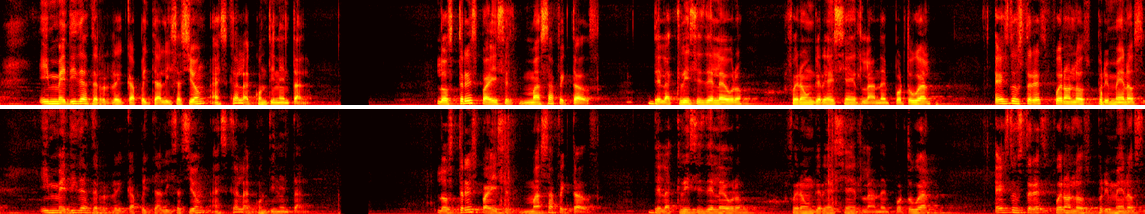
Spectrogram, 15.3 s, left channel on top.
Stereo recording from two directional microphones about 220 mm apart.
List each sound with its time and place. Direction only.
0.5 s a man's voice: 40° left (ahead or behind)
5.8 s a man's voice: 25° left (ahead or behind)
